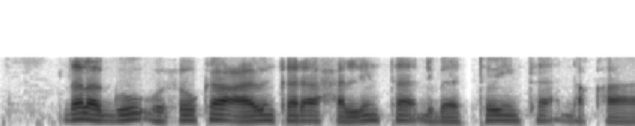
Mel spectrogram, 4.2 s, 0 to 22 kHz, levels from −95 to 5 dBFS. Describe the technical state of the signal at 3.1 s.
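A sound is briefly held and stretched with a faint buzz or dip from 3.08 to 3.29 s, just after "kaa caawin karaa xallinta". This is a short stall from a late packet: the jitter buffer ran dry and about 53 ms was filled in before the speech resumed, with nothing lost.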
